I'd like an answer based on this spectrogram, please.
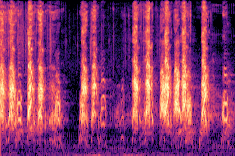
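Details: Small Chihuahua yapping rapidly, shrill clustered barks in groups of two to four with brief gaps, steady and insistent throughout.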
